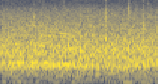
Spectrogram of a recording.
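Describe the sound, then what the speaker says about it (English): Crowd at a college basketball game between CCSU and Providence cheers and applauds in a dense, loud, steady roar inside the Amp arena, with no break in the noise. "Crowd energized here at the Amp."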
